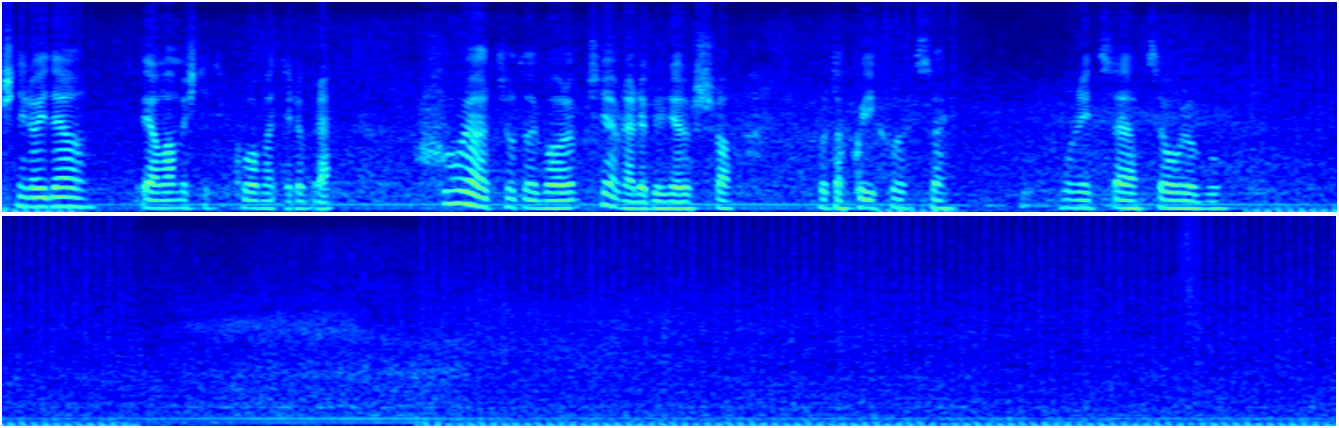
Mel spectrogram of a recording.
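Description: A propeller aircraft engine drones steadily.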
